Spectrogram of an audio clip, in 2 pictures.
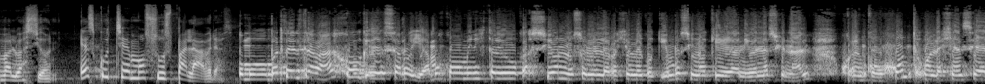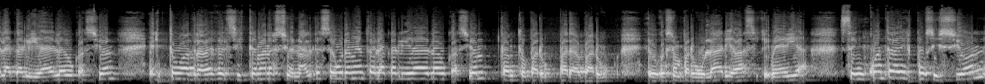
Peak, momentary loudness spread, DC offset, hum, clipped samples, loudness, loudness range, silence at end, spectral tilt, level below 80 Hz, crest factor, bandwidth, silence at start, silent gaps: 0 dBFS; 3 LU; under 0.1%; none; under 0.1%; -12 LUFS; 1 LU; 0 s; -1.5 dB/octave; -58 dBFS; 12 dB; 17.5 kHz; 0 s; none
